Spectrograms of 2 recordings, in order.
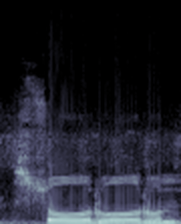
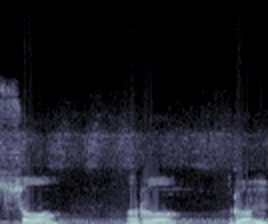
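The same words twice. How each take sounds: First: Said in the usual way. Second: Drawn-out model reading. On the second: Shown as a demonstration. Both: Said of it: "পেশ উচ্চারণ করার সময় ঠোঁট গোল হবে".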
